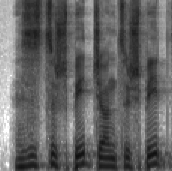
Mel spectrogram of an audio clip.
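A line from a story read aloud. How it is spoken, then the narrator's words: Plain. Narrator (German): sagt Aisha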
